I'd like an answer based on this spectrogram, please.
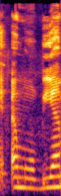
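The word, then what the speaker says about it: amoeba: इसको अमोबिया, ये इसका करेक्ट प्रोनाउंसिएशन नहीं है, इसको हमेशा अमीबा बोलते हैं, ओ साइलेंट रहता है, लेकिन कई लोग इसको अमोबिया बोलते हैं, तो वो गलत है। लेकिन इसका ओरिजिनल प्रोनाउंसिएशन क्या है? अमीबा, अमीबा।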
